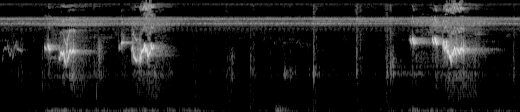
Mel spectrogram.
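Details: Young cucak ranting bulbul during trapping: clusters of short descending chirps, two in quick succession and then another after a pause, with light clicks and a high steady hum.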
